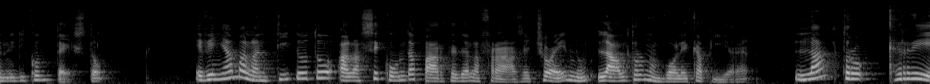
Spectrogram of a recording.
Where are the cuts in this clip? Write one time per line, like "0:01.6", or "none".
none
